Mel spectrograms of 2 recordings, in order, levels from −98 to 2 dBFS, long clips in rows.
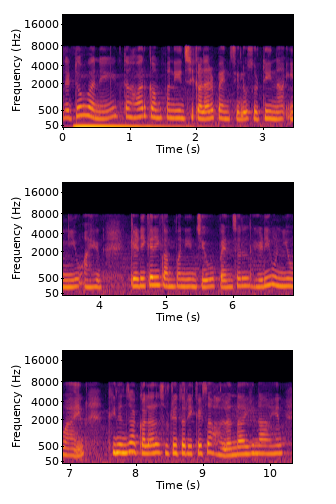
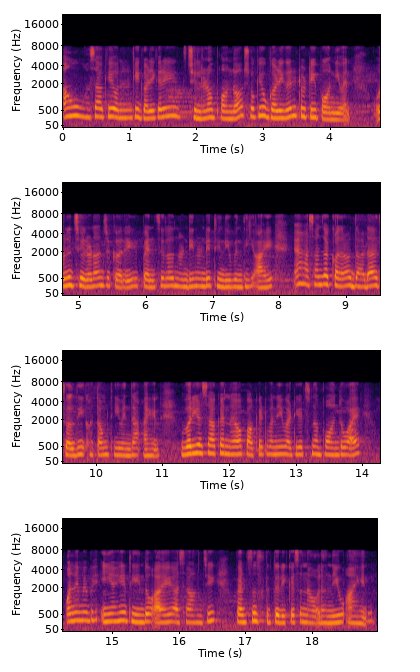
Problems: none marked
